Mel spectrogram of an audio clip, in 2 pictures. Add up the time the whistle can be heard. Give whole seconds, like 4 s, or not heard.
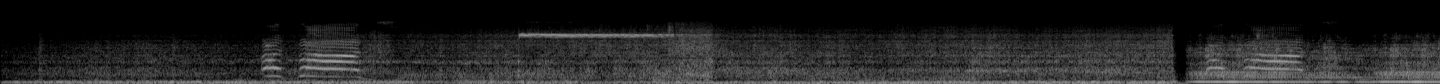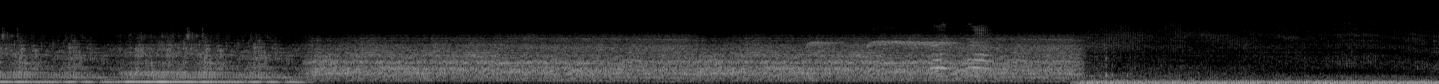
4 s.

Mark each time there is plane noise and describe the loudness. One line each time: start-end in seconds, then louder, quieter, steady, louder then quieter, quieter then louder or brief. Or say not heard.
0.0-28.7 louder.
